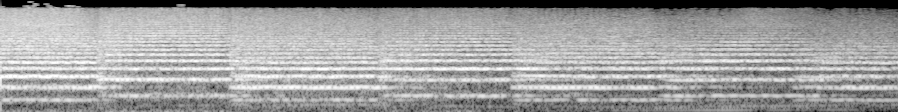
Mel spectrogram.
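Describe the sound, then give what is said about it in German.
During an emergency exercise alarm at Waldweg in Werneck, near Schweinfurt, a loud two-tone emergency siren alternates steadily between a high and a low pitch, repeating every second or so, over a faint low engine rumble. “Beispiel Schweinfurt mit einem Übungsalarm, Werneck, Waldweg, Feuerkreis auf Waldüber, eine Person bewusstlos neben dem Fahrzeug.”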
